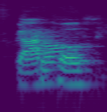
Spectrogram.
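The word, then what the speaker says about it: σκότος: Skatos.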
